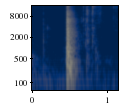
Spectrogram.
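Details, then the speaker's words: Audi A4 fuel door lock motor just replaced, unlocking with the key: single sharp click then a brief softer rattle as the flap releases; new actuator works properly. "Voilà, on entend bien le clic qui se déclenche. Et voilà. Donc ça fonctionne bien."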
